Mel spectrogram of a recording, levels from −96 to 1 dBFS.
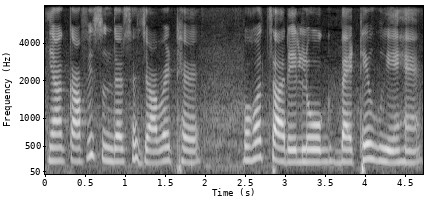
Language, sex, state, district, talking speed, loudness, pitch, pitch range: Hindi, female, Haryana, Charkhi Dadri, 140 wpm, -17 LUFS, 230 Hz, 220-250 Hz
